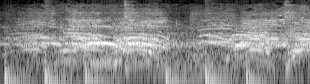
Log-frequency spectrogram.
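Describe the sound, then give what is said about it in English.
Supporters cheer and chant to welcome Representative Justin Jones back to the Tennessee state capitol, a loud crowd roar of shouting voices over rhythmic low thumps. “You just heard supporters of Nashville Representative Justin Jones welcoming him back to the state capitol yesterday”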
